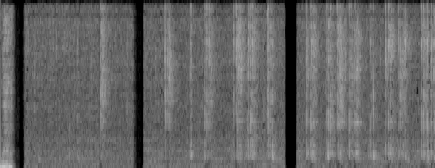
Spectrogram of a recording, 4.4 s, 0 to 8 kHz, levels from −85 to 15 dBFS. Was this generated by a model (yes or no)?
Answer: no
